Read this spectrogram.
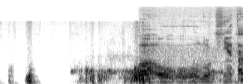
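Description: A second man speaks close to a microphone.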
